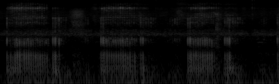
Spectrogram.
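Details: A male Persian cat named Tehran sleeps deeply as he is stroked. His snores are low and buzzy, coming in steady rhythmic pulses about every one and a half seconds. Faint rustling of fur can be heard between breaths.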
